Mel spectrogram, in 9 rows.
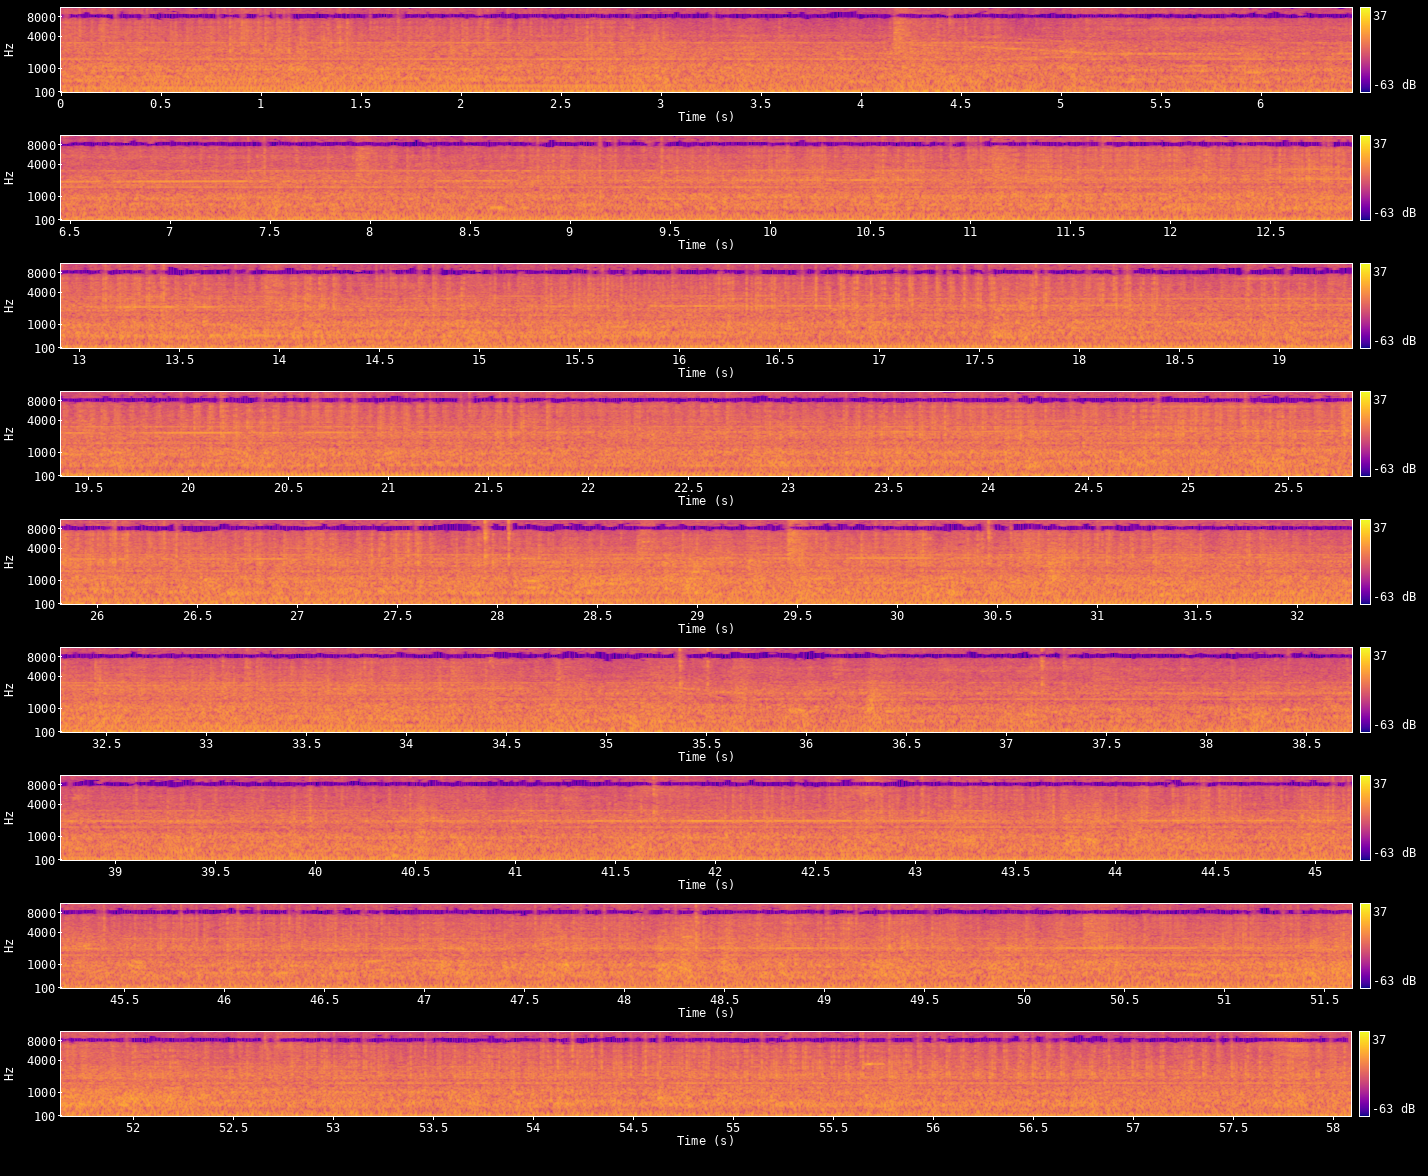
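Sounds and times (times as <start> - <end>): diesel engine drone: 0.0 - 58.0
wheels on track running noise: 0.0 - 58.0.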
